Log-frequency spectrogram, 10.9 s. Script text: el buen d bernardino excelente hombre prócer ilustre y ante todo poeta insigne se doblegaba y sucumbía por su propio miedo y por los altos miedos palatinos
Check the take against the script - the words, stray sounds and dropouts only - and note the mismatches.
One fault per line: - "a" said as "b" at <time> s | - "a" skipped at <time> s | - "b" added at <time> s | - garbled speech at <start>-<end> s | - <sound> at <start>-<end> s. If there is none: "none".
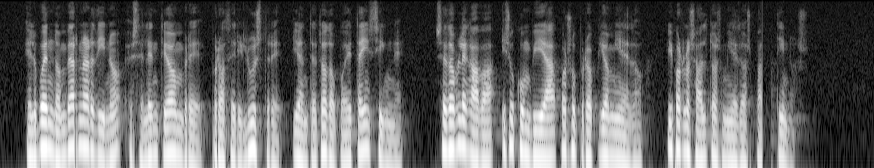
- dropout at 9.5-9.6 s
